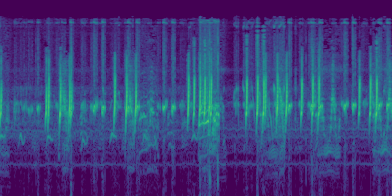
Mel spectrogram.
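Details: Quail calls used as a lure at dawn prayer time to draw quail in: dense bursts of sharp, chirping notes with many overlapping repeats and a brief noisy burst near the middle.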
